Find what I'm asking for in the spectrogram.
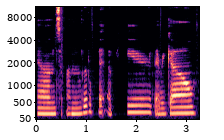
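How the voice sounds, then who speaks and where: The recording is muffled, carrying a woman's fairly low, creaky voice at a measured pace. With a Midwestern accent, she chats casually on a live stream about painting miniatures, walking through her steps aloud. She stays relaxed, thinks out loud, and greets the chat.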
